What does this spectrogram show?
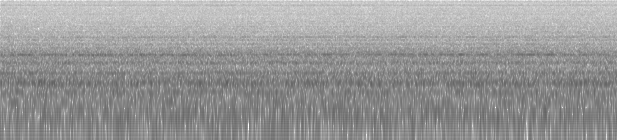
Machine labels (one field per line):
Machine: fan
